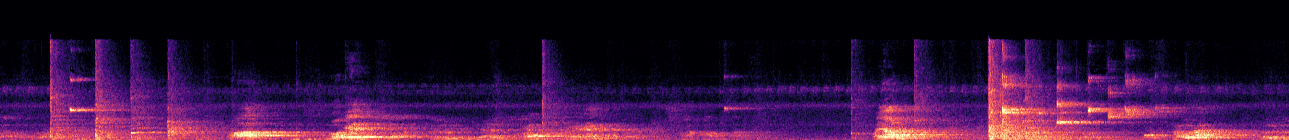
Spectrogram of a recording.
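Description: Shoes squeak on a court floor in a large echoing hall.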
